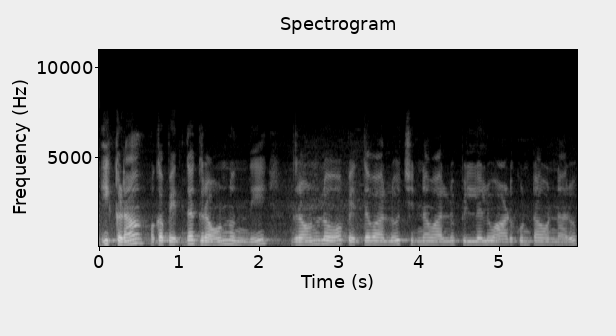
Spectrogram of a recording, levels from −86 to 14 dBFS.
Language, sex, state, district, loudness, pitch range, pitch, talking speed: Telugu, female, Andhra Pradesh, Manyam, -18 LUFS, 175-195 Hz, 185 Hz, 110 wpm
